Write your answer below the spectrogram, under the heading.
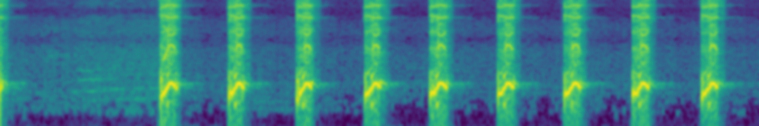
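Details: White-breasted waterhen lure call used by hunters to attract birds for catching: after a second of near silence, loud hoarse notes that bend upward, evenly repeated about every half second.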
